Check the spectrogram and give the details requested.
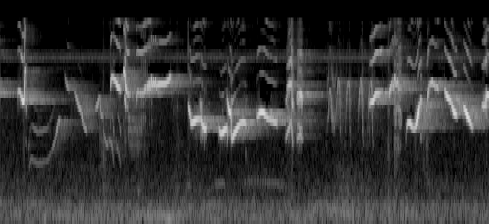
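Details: Oriental magpie-robin from the forest, wild, in full song while being lured: fast varied phrases of sweet sliding whistles and short twittering notes, delivered almost without a break.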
